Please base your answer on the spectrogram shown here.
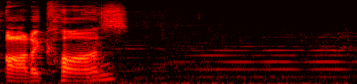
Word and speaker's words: Otacon: about him where's otakon it's pronounced otacon he's fighting right now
